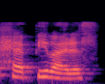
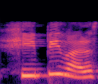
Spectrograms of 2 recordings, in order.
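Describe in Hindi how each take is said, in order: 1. यह नाम 'happy' शब्द जैसा सुनाई देता है। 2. नाम की शुरुआत लंबे 'ee' स्वर से होती है। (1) "ये है हैप्पी वायरस" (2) "ये हीपी वायरस नहीं"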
